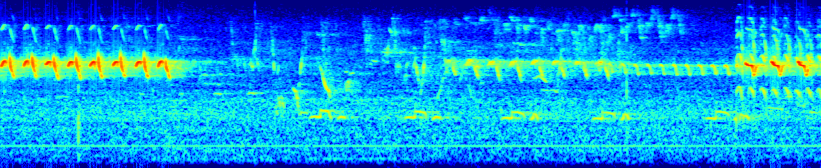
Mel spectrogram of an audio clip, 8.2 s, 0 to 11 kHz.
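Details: Brown treecreeper, Victoria, Australia, October 2011: fast bursts of sharp, high repeated notes open and close the recording, with softer mixed chirps from other birds in between.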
